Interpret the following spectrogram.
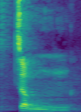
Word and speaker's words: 承: I 哦， thought it used to 咏 be Chen, right? Chen. Because I always heard 真 getting 对。 Chen. But they're like, no, it's Cheng. I was like, oh, okay, Cheng.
